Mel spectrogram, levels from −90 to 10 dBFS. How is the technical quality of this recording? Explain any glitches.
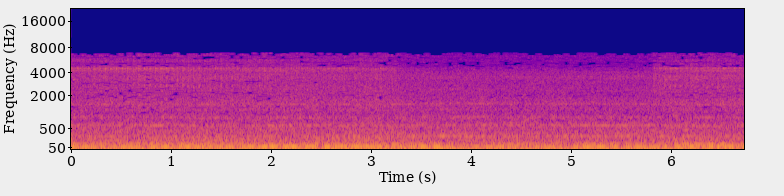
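The technical quality is poor, with codec damage plainly audible from start to finish, most likely AAC compression. Nothing sounds above about 6.9 kHz, so the top end is gone and the audio is dull. The encoder cuts the audio into frames of 1,024 frequency lines and spends its few bits only where hearing is most sensitive, which fits a low bitrate around 24 kbps. What sets this apart from a simple low-pass filter is the smeared, warbling, fizzy texture in the remaining bands.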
